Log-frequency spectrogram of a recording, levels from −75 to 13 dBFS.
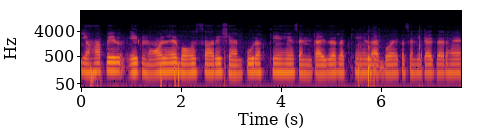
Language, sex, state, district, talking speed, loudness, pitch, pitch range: Hindi, male, Uttar Pradesh, Muzaffarnagar, 135 wpm, -19 LUFS, 130 Hz, 130-135 Hz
